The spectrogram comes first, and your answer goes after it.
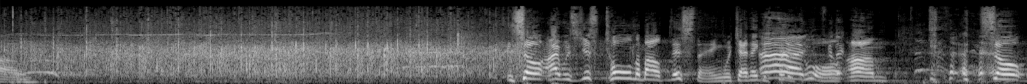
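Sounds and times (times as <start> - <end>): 
audience applause: 0.0 - 5.7
speech: 5.1 - 10.2
laughter: 7.6 - 10.2.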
